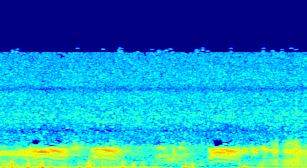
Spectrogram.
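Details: Birds near neem and moringa trees with winter coming, calling in rough, grating caws that come close together, with a low background rumble throughout.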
